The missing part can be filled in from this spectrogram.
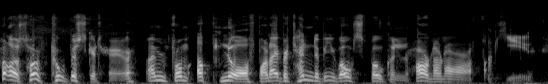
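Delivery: high, sing-song, swooping mocking voice. Mocking a video maker who whines on his channel: mocking TotalBiscuit impression. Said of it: "Biscuit will whine and bitch on his channel".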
